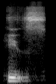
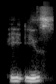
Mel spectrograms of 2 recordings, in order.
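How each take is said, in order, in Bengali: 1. শব্দ দুটো মিশে গিয়ে একটা ছোট শব্দ হয়ে যায়। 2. দুটো শব্দই পুরোপুরি আলাদা করে বলা হয়। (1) "সংক্ষেপ হচ্ছে হিজ" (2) "ফুল ফর্ম হচ্ছে হি ইজ"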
